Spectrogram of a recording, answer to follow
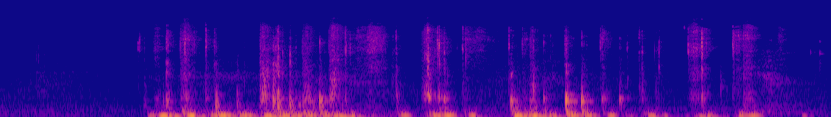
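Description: Quick typing on an Apple Magic Keyboard: a fast run of keystrokes that starts under a second in and goes on almost to the end.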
